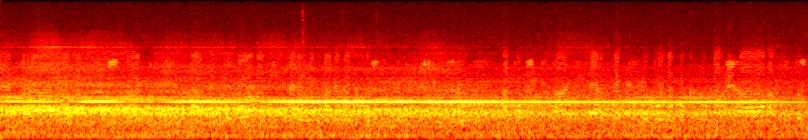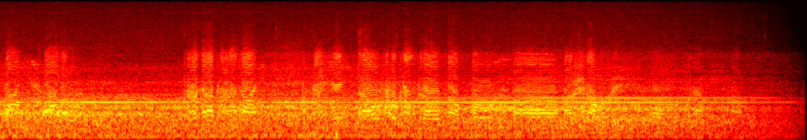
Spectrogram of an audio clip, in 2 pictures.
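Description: A jet engine whines steadily as a plane taxis nearby, slowly fading.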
